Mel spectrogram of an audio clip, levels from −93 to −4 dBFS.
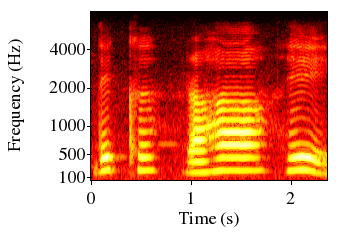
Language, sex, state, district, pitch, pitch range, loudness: Hindi, female, Madhya Pradesh, Bhopal, 225 Hz, 220-230 Hz, -15 LUFS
